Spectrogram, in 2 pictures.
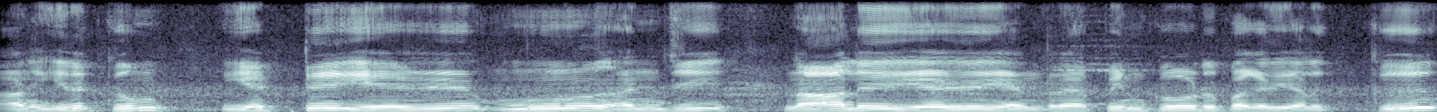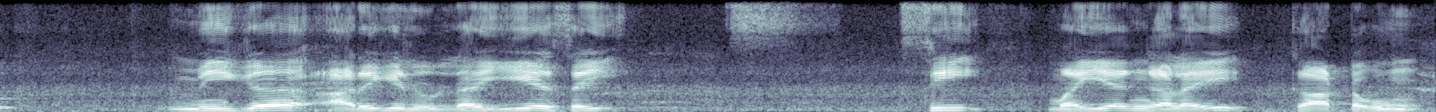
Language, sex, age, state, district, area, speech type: Tamil, male, 45-60, Tamil Nadu, Tiruchirappalli, rural, read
